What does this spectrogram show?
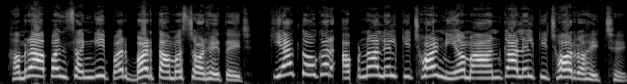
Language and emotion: Maithili, angry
